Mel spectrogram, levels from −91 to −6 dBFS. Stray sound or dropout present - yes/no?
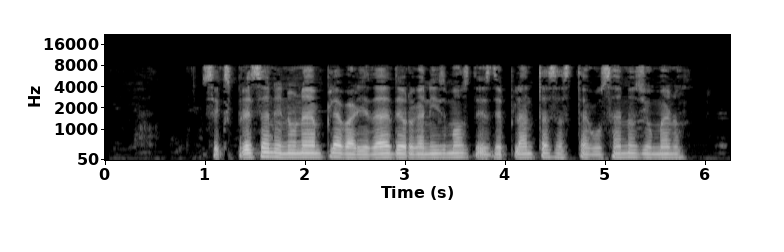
no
